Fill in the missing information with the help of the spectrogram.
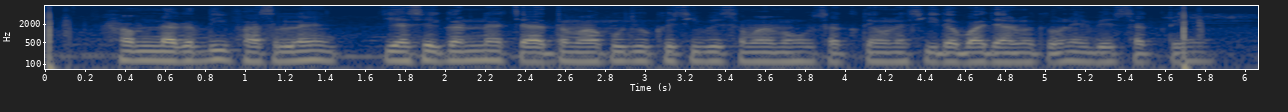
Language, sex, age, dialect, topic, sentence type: Hindi, male, 25-30, Awadhi Bundeli, agriculture, question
